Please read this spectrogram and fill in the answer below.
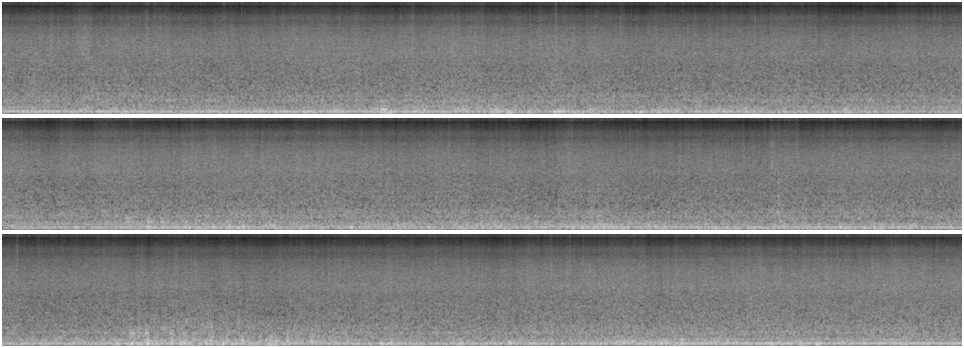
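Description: Heavy rain on a moving car, heard from inside the cabin: a dense, steady patter on the roof and windshield over a constant low drone of engine and road. A brief swell of low rumble comes about two-thirds of the way through.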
